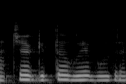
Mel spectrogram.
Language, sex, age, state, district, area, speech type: Odia, female, 18-30, Odisha, Balasore, rural, spontaneous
